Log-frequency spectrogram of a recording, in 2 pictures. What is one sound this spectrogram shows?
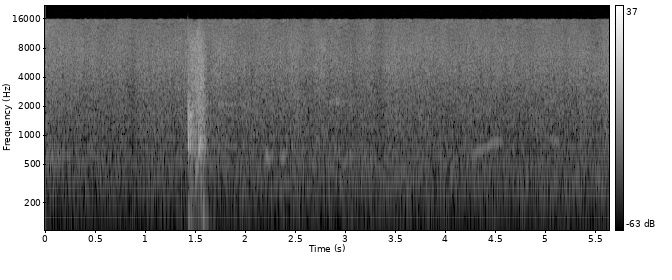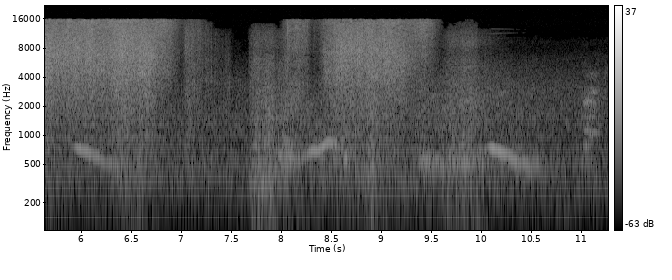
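Tall grass rustles as someone walks through it.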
